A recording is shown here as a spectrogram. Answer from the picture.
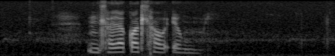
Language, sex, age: Tswana, female, 18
